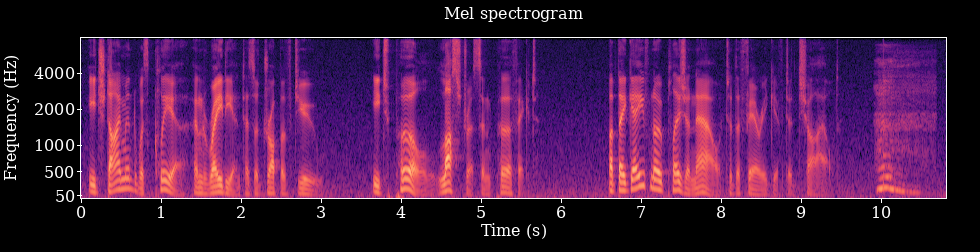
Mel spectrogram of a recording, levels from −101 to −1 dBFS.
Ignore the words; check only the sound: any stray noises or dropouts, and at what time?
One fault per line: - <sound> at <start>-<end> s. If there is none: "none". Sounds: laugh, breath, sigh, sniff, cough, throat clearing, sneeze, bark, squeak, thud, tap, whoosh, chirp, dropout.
- sigh at 9.9-10.7 s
